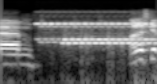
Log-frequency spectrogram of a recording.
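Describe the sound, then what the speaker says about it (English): A telephone ringing in a room, a sustained electronic tone with a brief second ring starting at the end, fairly loud and close, with a voice speaking over the start. "Here comes the phone again."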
